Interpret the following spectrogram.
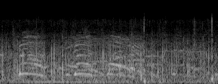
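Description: Several voices shouting and calling over one another during a football attack.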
